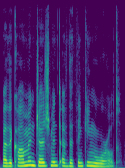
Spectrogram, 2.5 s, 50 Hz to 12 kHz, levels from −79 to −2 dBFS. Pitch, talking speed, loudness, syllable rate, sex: 235 Hz, 190 wpm, -14 LUFS, 4.7 syllables/s, female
